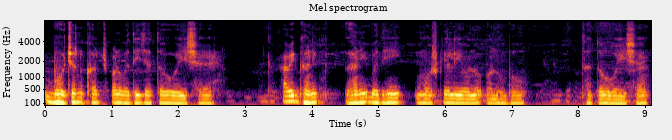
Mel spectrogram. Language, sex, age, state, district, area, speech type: Gujarati, male, 45-60, Gujarat, Junagadh, rural, spontaneous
